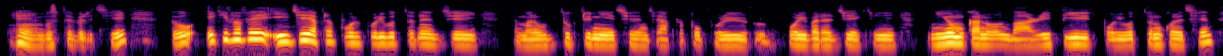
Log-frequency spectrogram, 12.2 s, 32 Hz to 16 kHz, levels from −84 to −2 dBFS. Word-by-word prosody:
হ্যাঁ, 135 -7 +1
বুঝতে 115 - -7
পেরেছি। - - -10 0.6
তো 125 - -1 0.3
একইভাবে 205 +3 +4 0.3
এইযে 165 +4 +4
আপনার 165 +1 -5
পর 145 0 0 0.2
পরিবর্তনের 135 -2 -1
যে 120 0 -1 0.6
মানে 110 0 -1
উদ্যোগটি 125 +3 -8
নিয়েছেন, 110 +1 0
যে - - -31
আপনার - - -20
প - - -18 0.2
পরি 110 0 -1 0.6
পরিবারের 115 -2 +1
যে 120 - -4
একটি 105 +1 -10 0.6
নিয়মকানুন 125 -3 +5
বা, 105 - -1 0.2
রীতির 125 +1 0 0.2
পরিবর্তন 110 +3 -2
করেছেন। 115 +7 -1
120 Hz, 125 wpm, -19 LUFS, 110-135 Hz, 0.6 s, নিয়মকানুন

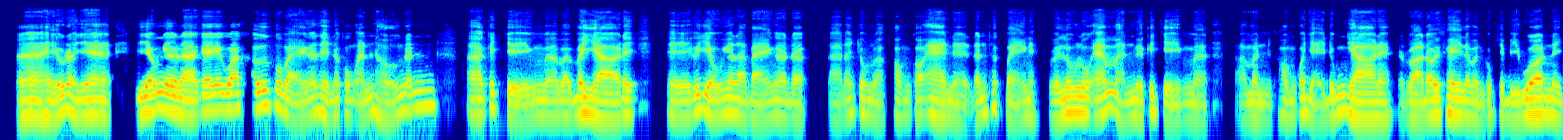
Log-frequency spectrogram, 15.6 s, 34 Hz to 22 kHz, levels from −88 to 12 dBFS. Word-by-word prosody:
À, 110 0 +2
hiểu 110 +5 +2
rồi 140 -7 +3
nha. 115 -1 +3 0.3
Giống 135 +5 +4
như 145 -4 +6
là 110 -3 +5
cái 140 +5 +5
cái 145 - +5
quá 145 0 +5
khứ 155 +3 0
của 160 - +1
bạn 100 -5 0
á, 120 - 0
thì 125 - +1
nó 105 +2 -4
cũng 110 0 -5
ảnh 110 +7 -3
hưởng 105 +1 -4
đến, 165 +4 -2 0.3
à, 115 -1 0
cái 155 +6 -3
chuyện 100 +1 -1
mà 105 -1 -2
b - - -6
bây 120 +1 +4
giờ 100 -3 +4
đi, 115 -1 0 0.3
thì 105 -2 -2
ví 135 - +1
dụ 135 -7 +2
như 125 +3 0
là 110 -4 0
bạn 95 +1 -1
à 105 - -1
đ 95 - -6 0.3
à, 95 0 -9
nói 110 +3 -6
chung 120 -4 -4
là 95 -3 -7
không 105 -1 -7
có 110 +2 -3
ai 110 -3 +2
nè, 95 -4 -5
đánh 125 - -4
thức 160 +3 -8
bạn 100 0 -3
nè, 105 -2 -7
và 100 0 -3
luôn 125 +3 +2
luôn 125 -1 +3
ám 130 +7 +2
ảnh 100 +3 -4
về 105 - -1
cái 130 +4 -3
chuyện 90 +3 -4
mà, 90 -2 -6 0.3
à, 90 - -13
mình 95 -1 -5
hông 105 -2 -7
có 120 - 0
dậy 90 -6 -4
đúng 125 +7 -2
giờ 100 -4 +4
nè, 100 -1 -1
và 100 -2 0
đôi 110 +2 +2
khi 115 0 +2
là 110 -1 -1
mình 100 -3 -4
cũng 105 - -7
sẽ 105 - -3
bị 100 -1 -3
quên 115 +2 +4
này 105 -3 -2
110 Hz, 290 wpm, -24 LUFS, 100-125 Hz, 0.3 s, như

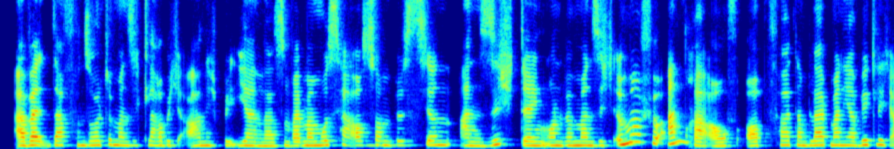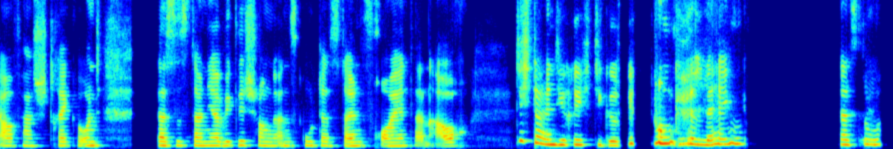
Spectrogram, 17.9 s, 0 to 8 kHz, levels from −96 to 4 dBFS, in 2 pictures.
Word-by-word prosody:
Aber 225 +1 +7
davon 230 0 -2
sollte 230 +3 -3
man 225 -2 -1
sich, 215 0 -11
glaube 225 0 -4
ich, 220 - -15
auch 210 - -3
nicht 215 0 -4
beirren 210 -2 -2
lassen. 195 +2 -4
Weil 205 0 +1
man 215 0 +2
muss 235 +3 -1
ja 225 -3 -4
auch 225 - 0
so 225 +1 -5
'n 225 -1 -5
bisschen 230 +1 -3
an 210 -1 -2
sich 260 +6 -2
denken 215 0 +1
und 220 -1 0
wenn 220 0 0
man 220 0 +2
sich 215 0 -7
immer 330 +11 +6
für - - -2
andere 385 - +2
aufopfert, 210 +4 -3
dann 225 -1 -1
bleibt 230 +2 +2
man 225 0 +1
ja 220 -1 -2
wirklich 245 -1 -1
auf 205 0 -1
der 200 -1 -5
Strecke. 205 +1 -4
Und 210 +1 -1 0.5
das 215 0 +2
ist 215 0 -4
dann 215 -1 +2
ja 210 0 +1
wirklich 220 +2 -3
schon 215 -3 -3
ganz 200 0 -6
gut, 215 +1 -6
dass 200 -1 -4
dein 200 +1 +1
Freund 200 0 -2
dann - - -5
auch 460 - -1 0.5
dich 465 -1 +2
da 345 -4 +5
in 265 -2 +7
die 250 - +4
richtige 245 -3 0
Richtung 325 +2 +6
gelenkt 290 +1 +3 0.9
Dass 255 -1 +1
du, 265 -2 -2
220 Hz, 205 wpm, -27 LUFS, 210-245 Hz, 0.9 s, Aber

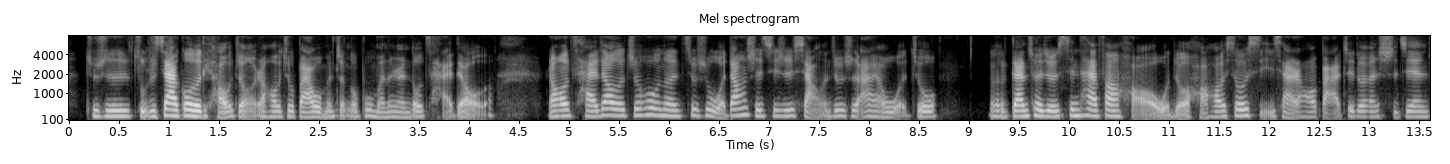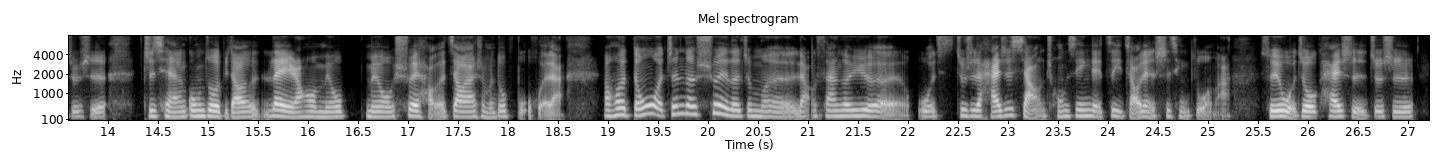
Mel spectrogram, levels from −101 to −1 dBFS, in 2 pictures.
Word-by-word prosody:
就 200 - -4
是 195 0 +3
组 195 -2 -2
织 195 - +1
架 215 +2 +10
构 210 0 +7
的 190 - +10
调 190 -3 -1
整， 195 0 -2
然 - - -3
后 185 0 -2
就 190 0 -2
把 175 0 +1
我 175 - +1
们 190 - -5
整 205 - -7
个 200 - -5
部 205 +2 -5
门 170 -3 -5
的 180 - -5
人 170 -2 -5
都 185 - -1
裁 - - -8
掉 - - -1
了。 - - -10 0.5
然 190 - 0
后 210 +1 +4
裁 190 -3 -1
掉 230 +1 +3
了 215 - +1
之 225 +2 -3
后 240 0 0
呢 210 -2 0
就 210 +2 -6
是 205 - -7
我 205 - -1
当 225 +3 0
时 210 -4 -2
其 205 -1 -6
实 205 +1 -3
想 215 - -4
的 205 - -10
就 200 +1 -3
是： 200 0 -6
“哎 195 0 -5
呀， 190 - -6
我 170 0 -5
就 185 -1 -3 0.5
嗯， 195 -1 -5
干 195 0 +5
脆 205 -1 +1
就 190 -1 +2
心 215 +2 -1
态 210 -3 +3
放 200 -1 +2
好， - - -5
我 - - -3
就 - - -2
好 - - -8
好 185 +1 -2
休 210 +3 +1
息 220 - -8
一 - - -9
下。 - - -4
然 - - -3
后 175 0 -6
把 - - -6
这 - - -8
段 185 -1 -5
时 195 - -9
间 180 +1 -4
就 180 -1 -7
是 175 -2 -4 0.4
之 200 - 0
前 185 -3 0
工 200 0 +4
作 195 -2 +7
比 - - -7
较 170 +2 +3
累， 205 -3 +6
然 170 0 +2
后 185 - 0
没 175 -1 -2
有 180 +1 0 0.2
没 190 - -2
有 175 -1 0
睡 195 +1 +3
好 - - -5
的 - - -3
觉 195 - +1
啊 180 0 +1
什 185 0 -7
么 160 - -7
都 185 +1 -2
补 195 +1 -12
回 - - -6
来。” - - -2 0.4
然 210 - -1
后 235 +2 +4
等 230 0 +1
我 275 -7 +4
真 270 +7 -1
的 280 -2 +4
睡 280 0 +3
了 205 -2 +2
这 205 +1 -4
么 185 -3 -3
2-3 200 0 -3
个 205 0 +3
月， 210 +10 +2
我 185 - -3
西 205 - -12
就 220 - -2
是 205 -1 +1
还 185 -2 +3
是 225 - -4
想 225 - -1
重 195 -2 -6
新 210 +1 0
给 185 -3 0
自 205 - -5
己 195 - -1
找 - - -1
点 185 +2 -1
事 200 - -6
情 190 -1 -9
做 195 - -7
嘛， - - -13 0.3
所 195 - +3
以 - - +9
我 200 - +7
就 185 -3 +5
开 185 +1 +2
始 190 -10 -4
就 185 - -3
是 175 -1 -3
195 Hz, 300 characters per minute, -25 LUFS, 185-210 Hz, 0.5 s, 架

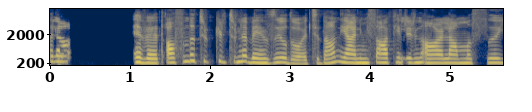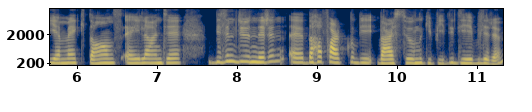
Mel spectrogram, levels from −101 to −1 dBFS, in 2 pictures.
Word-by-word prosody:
mesela 280 0 +1 0.8
Evet 220 -4 +4
aslında 280 +7 +3
Türk 285 -3 -9
kültürüne 275 -1 -1
benziyordu 225 -1 +2
o 180 - 0
açıdan. 205 +7 -2
Yani, 225 -3 +4
misafirlerin 230 +1 +1
ağırlanması, 215 0 +1
yemek, 215 0 -1
dans, 210 +2 0
eğlence 215 +1 -1 0.4
bizim 255 +5 -2
düğünlerin, 270 +1 0
eee, 235 -2 -2
daha 250 +2 +2
farklı 245 -2 +1
bir 220 0 -4
versiyonu 205 +2 +1
gibiydi 195 +2 -8
diyebilirim. 200 +1 -2
220 Hz, 120 wpm, -23 LUFS, 210-245 Hz, 0.8 s, Evet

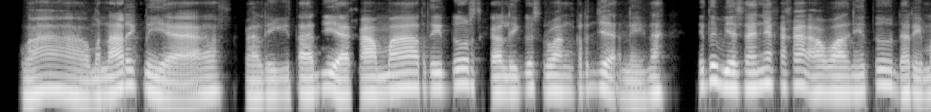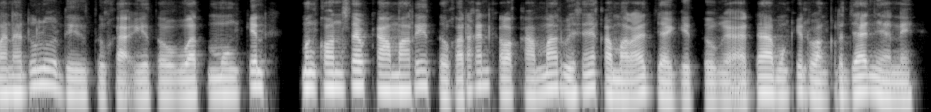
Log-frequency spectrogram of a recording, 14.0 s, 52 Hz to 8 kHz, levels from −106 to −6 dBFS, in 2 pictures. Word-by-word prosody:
Wow, 125 -1 0
menarik 155 +9 +2
nih 125 -6 +2
ya. 105 +6 +1
Sekali 115 -2 -4
tadi 125 +4 +2
ya, 115 - +5
kamar 140 +6 +3
tidur, 165 +4 0
sekaligus 130 +3 -1
ruang 135 -1 0
kerja 150 0 -1
nih. 105 -2 -4
Nah, 125 0 -2 0.2
itu 210 +4 +2
biasanya, 160 +3 +3
Kakak 175 +1 0
awalnya 130 +1 +1
tuh 180 -1 0
dari 125 -5 -1
mana 125 +2 0
dulu 175 0 0
di 115 -4 -3
tuh, 110 -1 -9
Kak, 110 0 -2
gitu, 110 0 -3
buat 115 +1 -1
mungkin 120 +7 -1 0.3
mengkonsep 155 +1 +2
kamar 140 -3 +2
itu, 115 -10 -4
karena 115 +5 -2
kan - - -4
kalau 120 -1 -1
kamar 125 +7 -1
biasanya 140 +3 -1
kamar 110 0 +2
aja 130 -5 -3
gitu, 100 0 -5
enggak 100 0 -2
ada 125 +2 +3
mungkin 115 +3 -3
ruang 110 -4 0
kerjanya 120 +1 0
nih. 100 0 -3
125 Hz, 195 wpm, -24 LUFS, 115-150 Hz, 0.3 s, ya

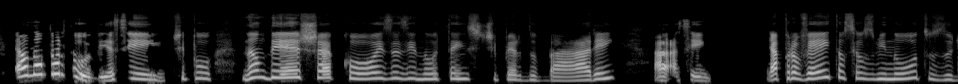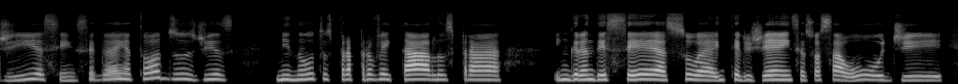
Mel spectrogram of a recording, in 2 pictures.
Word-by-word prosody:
é - - +9
o 400 - +11
não 460 +1 +7
perturbe, 405 -7 +4
assim, 235 - +1
tipo 270 -1 -6 0.3
não 310 +1 +3
deixa 160 -2 +5
coisas 270 0 -1
inúteis 255 0 -3
te 230 - -9
perturbarem. 200 - -1 0.4
A - - +6
assim, 370 -3 -4 0.6
aproveita 280 +5 +3
os 285 - -8
seus 270 -3 -6
minutos 250 -1 -2
do 220 - -6
dia, 200 +7 -5
assim, 180 -5 -11
você 180 - -10
ganha 240 +4 -3
todos 265 +2 -4
os 245 -2 -5
dias, 230 0 -6 0.4
minutos 225 +3 -4
para 235 0 -2
aproveitá-los 230 -1 +2
pra 215 -1 0 0.5
engrandecer 220 0 +1
a 205 - +1
sua 205 -4 -1
inteligência, 210 +1 -1
a - - -9
sua 205 +2 -5
saúde, 190 -2 -3
230 Hz, 115 wpm, -23 LUFS, 205-255 Hz, 0.6 s, o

